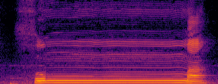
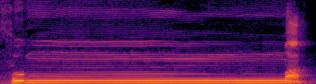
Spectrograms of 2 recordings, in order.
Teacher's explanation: এখানে আমরা গুণ আদায় করব দুই ঠোট মিল করে সুমমা অর্থাৎ দুই ঠোট মিল করে ঠোট থেকে আমরা উচ্চারণটা করব আর উচ্চারণটা আমাদের নাকের বাঁশিতে গিয়ে লাগবে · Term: গুন্না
